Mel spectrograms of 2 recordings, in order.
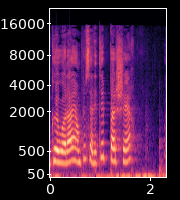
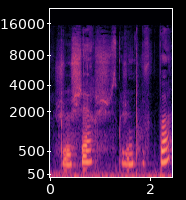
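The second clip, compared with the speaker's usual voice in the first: whisper; 3 semitones lower, 11 dB quieter, slower than usual. Real, not acted. Talks to herself while searching.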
